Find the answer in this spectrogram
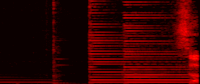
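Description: Acoustic guitar being tuned between songs: a single string ringing, cut off about half a second in, then plucked again at the same pitch just under a second in and left to ring.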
